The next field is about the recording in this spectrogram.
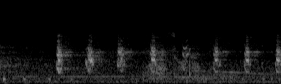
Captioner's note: turkey calls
